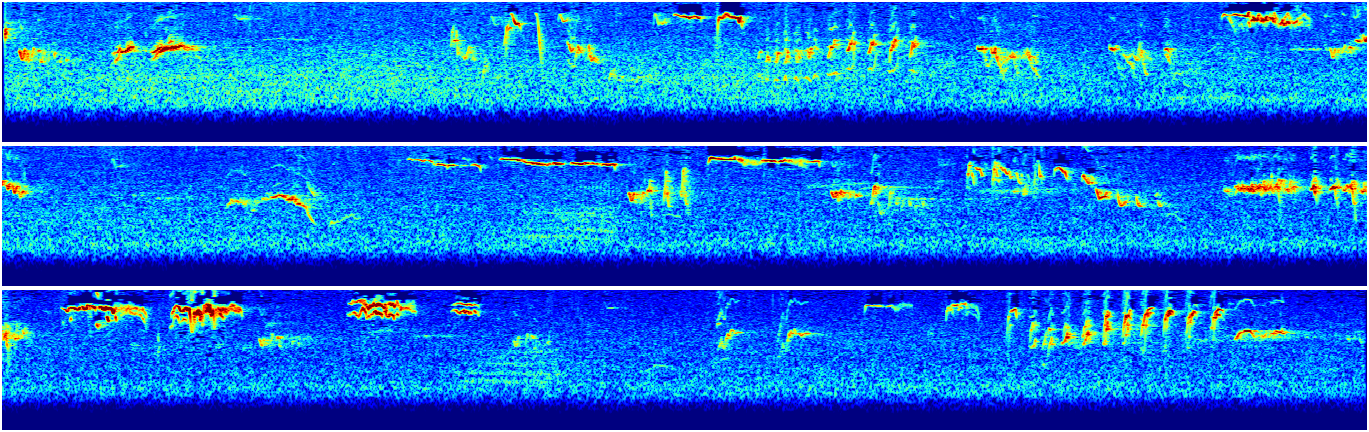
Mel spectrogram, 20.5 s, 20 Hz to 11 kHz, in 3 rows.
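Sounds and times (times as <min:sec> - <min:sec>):
faint steady background hiss: 0:00.0 - 0:20.4
European robin Erithacus rubecula singing: 0:02.2 - 0:16.4, 0:17.2 - 0:20.4.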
